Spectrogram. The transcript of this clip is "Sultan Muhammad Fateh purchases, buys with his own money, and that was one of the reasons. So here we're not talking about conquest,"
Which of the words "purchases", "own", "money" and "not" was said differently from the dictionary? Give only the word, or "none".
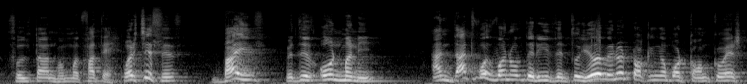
none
